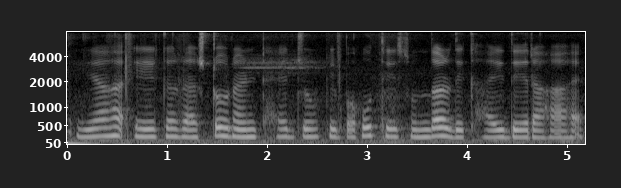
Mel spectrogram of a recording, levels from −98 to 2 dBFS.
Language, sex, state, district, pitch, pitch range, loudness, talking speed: Hindi, female, Bihar, Muzaffarpur, 205 Hz, 195-215 Hz, -39 LUFS, 150 wpm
